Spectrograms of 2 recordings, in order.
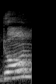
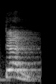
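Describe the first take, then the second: First: डॉन with an open rounded "o"; "on" sound in डॉन; wrong round vowel. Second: डन with a short "uh", rhyming with "un"; short "un" sound in डन; corrected short vowel. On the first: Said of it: "डॉन नहीं". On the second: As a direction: say डन as "dun". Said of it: "अन की आवाज दो". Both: Shown as a demonstration.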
